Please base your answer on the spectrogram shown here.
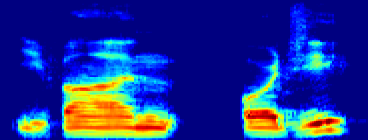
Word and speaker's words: Yvonne Orji: Congratulations to Yvonne Orji.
